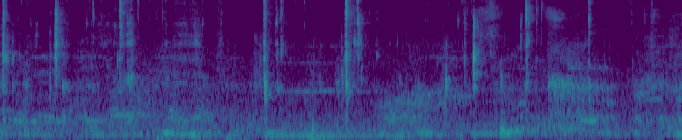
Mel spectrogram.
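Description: A person chewing a mouthful of kimchi fried rice, with several sharp clicks of a metal spoon.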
